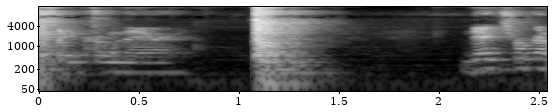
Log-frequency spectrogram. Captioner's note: table thuds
